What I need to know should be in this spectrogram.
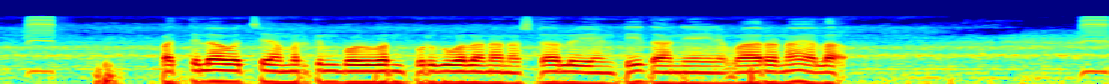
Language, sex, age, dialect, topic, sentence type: Telugu, male, 25-30, Utterandhra, agriculture, question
